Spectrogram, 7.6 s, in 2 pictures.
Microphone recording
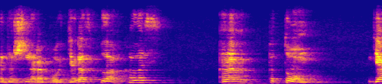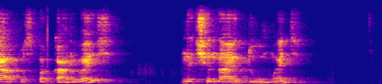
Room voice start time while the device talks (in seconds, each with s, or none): none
